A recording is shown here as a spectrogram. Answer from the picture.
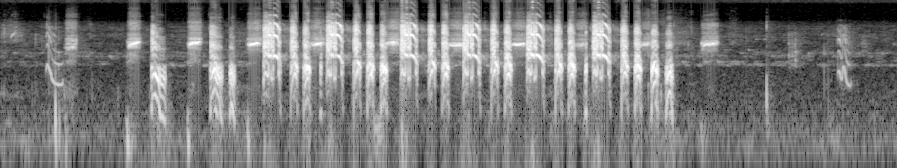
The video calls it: best partridge sound . teetar ki awaz. francolins voice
